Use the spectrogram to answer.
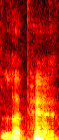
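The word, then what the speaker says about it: Lépine: It's pretty close to the caliber 6497, which is called the Lapin version. L-E-P-I-N-E would be pronounced Lapin version.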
